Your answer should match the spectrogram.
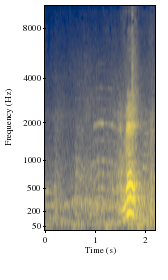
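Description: Quiet hall room tone, then about a second and a half in a single short call that rises and falls in pitch.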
